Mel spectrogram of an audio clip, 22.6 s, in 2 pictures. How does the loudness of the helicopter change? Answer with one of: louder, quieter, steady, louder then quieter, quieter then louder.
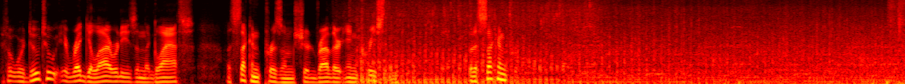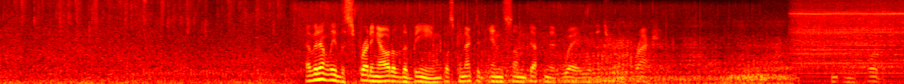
quieter then louder.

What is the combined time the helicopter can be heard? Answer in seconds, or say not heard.
18 s.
